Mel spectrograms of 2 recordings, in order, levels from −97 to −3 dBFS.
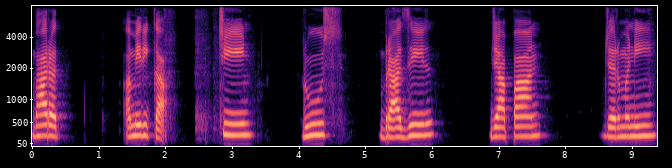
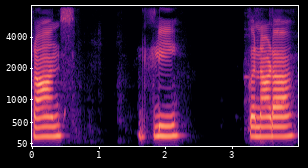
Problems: constant background noise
